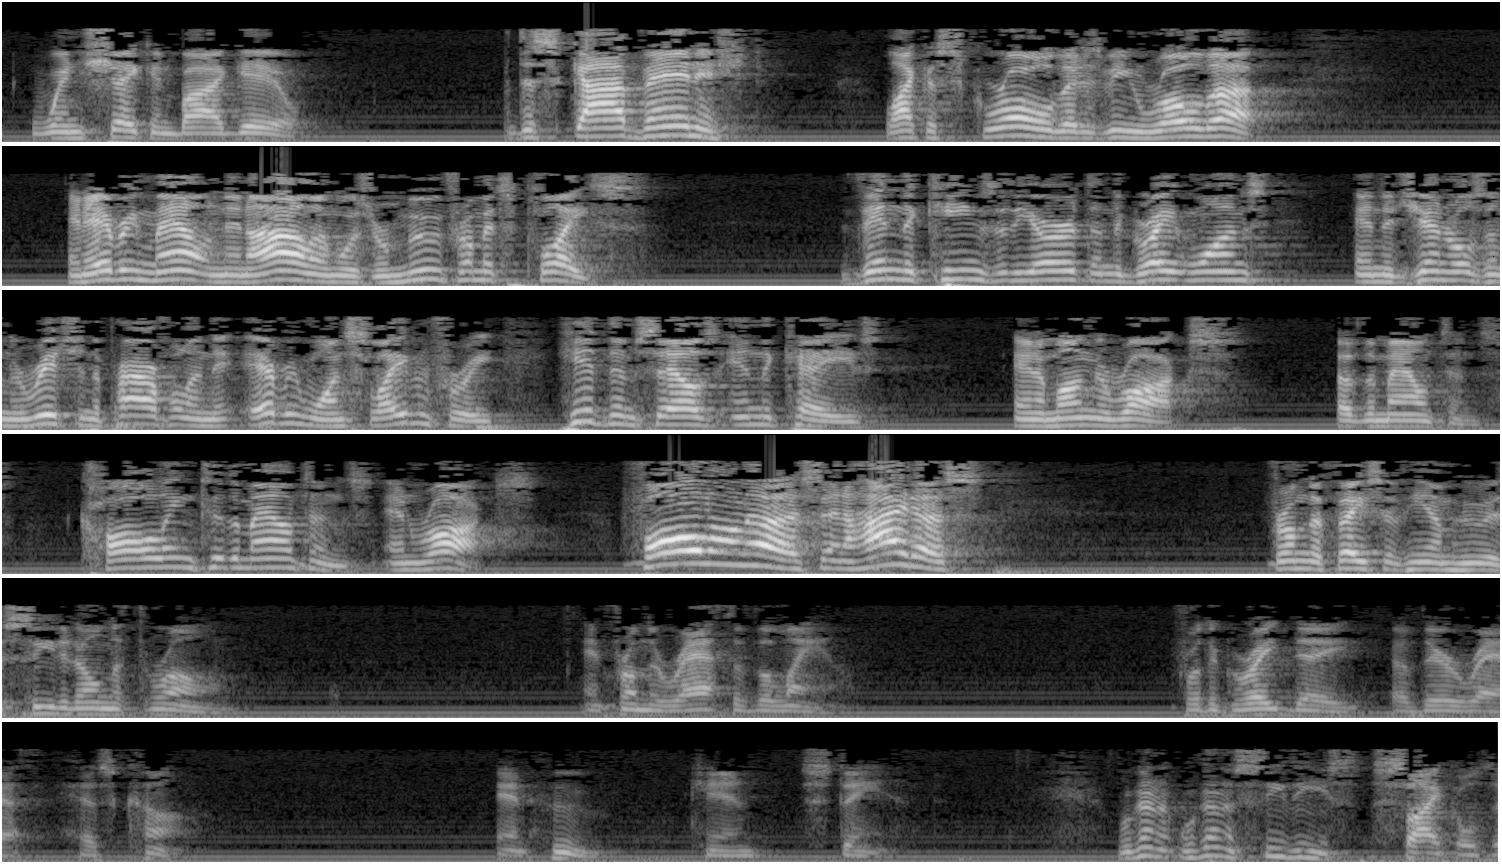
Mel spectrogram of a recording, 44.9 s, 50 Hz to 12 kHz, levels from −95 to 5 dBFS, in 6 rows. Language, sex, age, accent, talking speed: English, male, 50-69, American, 150 wpm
